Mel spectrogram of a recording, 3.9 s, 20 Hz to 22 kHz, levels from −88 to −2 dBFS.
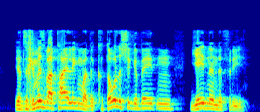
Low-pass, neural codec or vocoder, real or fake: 7.2 kHz; none; real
